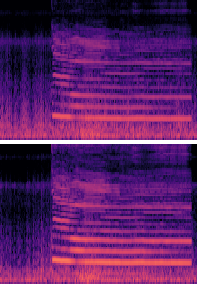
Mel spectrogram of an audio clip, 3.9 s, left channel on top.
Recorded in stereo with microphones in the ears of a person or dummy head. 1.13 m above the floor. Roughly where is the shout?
Centre.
